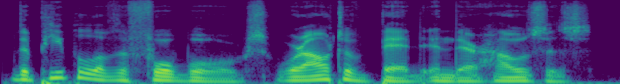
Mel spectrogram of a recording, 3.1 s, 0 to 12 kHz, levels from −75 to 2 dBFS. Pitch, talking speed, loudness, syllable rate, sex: 100 Hz, 230 wpm, -18 LUFS, 5.5 syllables/s, male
